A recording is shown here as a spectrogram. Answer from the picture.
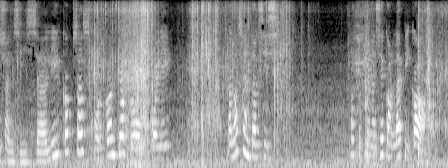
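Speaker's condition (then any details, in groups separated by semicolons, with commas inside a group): No condition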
